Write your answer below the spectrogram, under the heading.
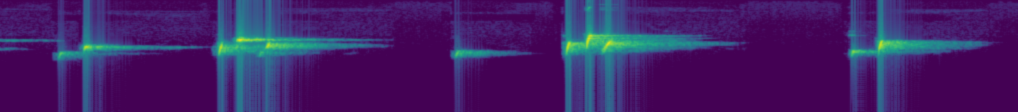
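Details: European goldfinch, from a recording made to train young goldfinches and hybrids: five brief tinkling chirp groups, some single notes and some doubled or tripled, with gaps between.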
